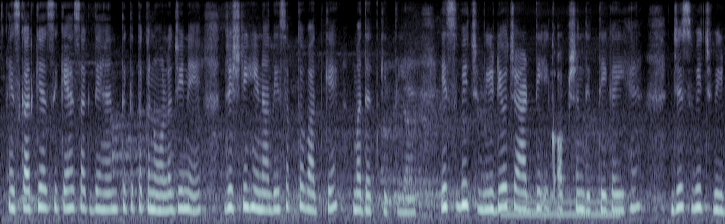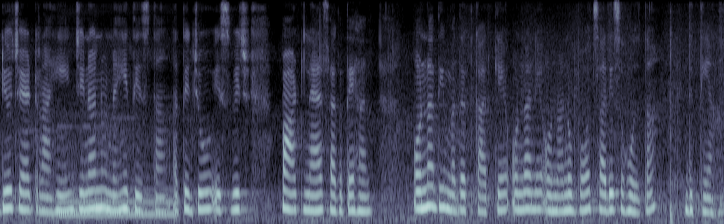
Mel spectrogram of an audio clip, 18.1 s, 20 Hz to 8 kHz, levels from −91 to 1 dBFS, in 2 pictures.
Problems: constant background noise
